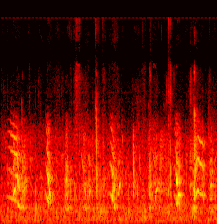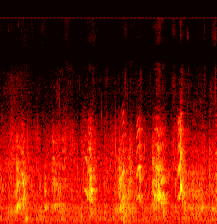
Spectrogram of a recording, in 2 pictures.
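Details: Whining litter of Leonberger puppies aged nine days, repeated squeals and bending whimpers from several pups, louder bursts about once a second over a constant murmur of smaller squeaks.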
